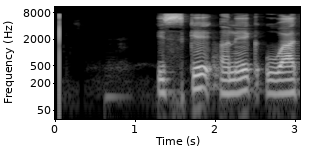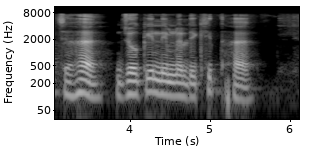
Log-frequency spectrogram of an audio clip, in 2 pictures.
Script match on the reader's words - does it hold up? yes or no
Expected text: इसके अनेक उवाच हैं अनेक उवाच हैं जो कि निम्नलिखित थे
no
